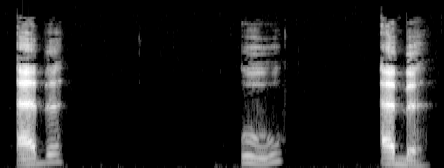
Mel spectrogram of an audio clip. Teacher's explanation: le son du ba se termine par la fermeture des lèvres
